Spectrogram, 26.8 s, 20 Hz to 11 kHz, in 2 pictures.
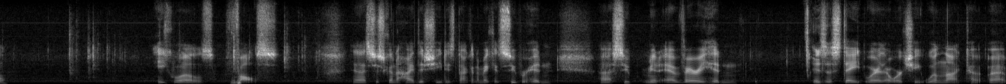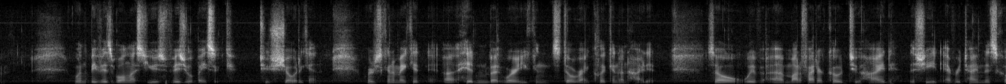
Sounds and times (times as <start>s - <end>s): Speech: 2.1s - 3.8s, 4.6s - 9.9s, 10.8s - 13.6s, 14.3s - 22.2s, 22.8s - 26.8s.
